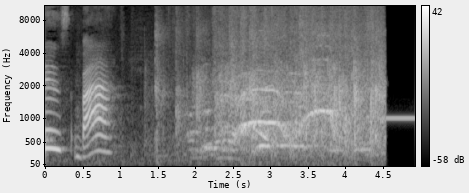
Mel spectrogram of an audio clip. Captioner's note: audience applauds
